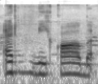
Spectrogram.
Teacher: Yang ketiga yaitu huruf ra dibaca tarkik atau tipis, sebab ra-nya berharakat kasrah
